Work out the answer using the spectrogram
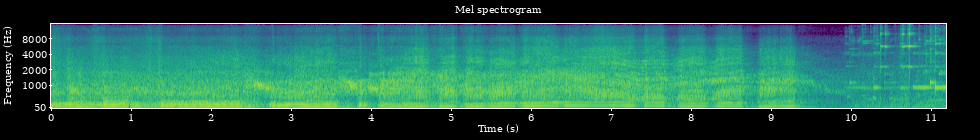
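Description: Off-road 4x4 engine revving up and down again and again under load, with a rushing noise of tyres or wheelspin. Near the end the engine sound drops away and small bells start jingling.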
